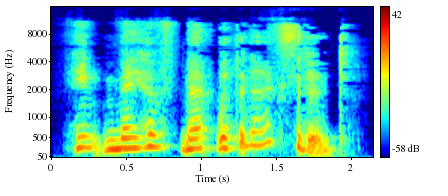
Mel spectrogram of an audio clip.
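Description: A woman's voice: medium pitch, lively intonation, moderate pace, warm tone, husky. A woman voicing a rattled, earnest widowed lady.

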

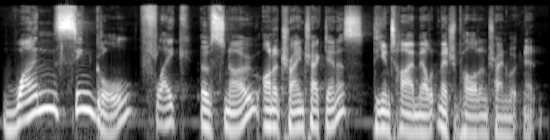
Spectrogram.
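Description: A young man co-hosting a casual podcast, animated and jokey, slipping into playful voices for quotes. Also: medium pitch, moderate pace. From Australia. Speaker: podcast co-host. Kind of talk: casual chat.

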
